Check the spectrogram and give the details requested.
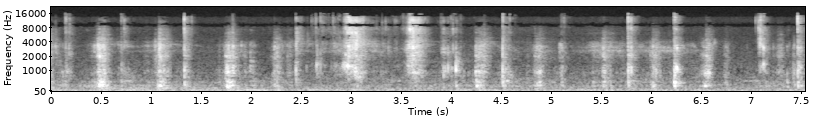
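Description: A person chewing a mouthful of crunchy deep-fried onion ring, close to the microphone: a run of faint, irregular crunches, two or three a second.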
